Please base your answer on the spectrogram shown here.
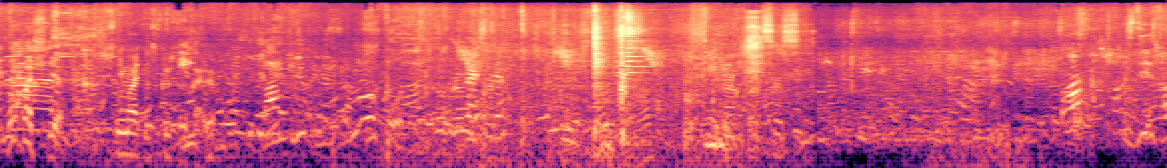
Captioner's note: indistinct chatter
